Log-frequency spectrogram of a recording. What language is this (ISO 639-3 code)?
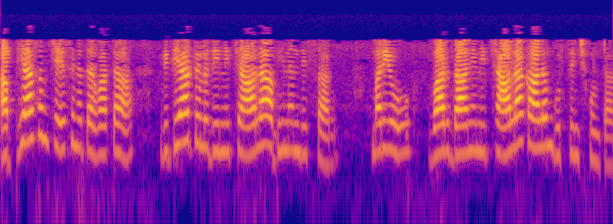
tel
